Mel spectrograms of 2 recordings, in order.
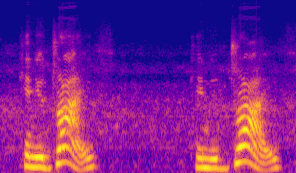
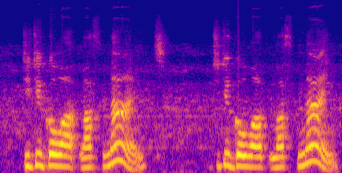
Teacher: yes or no questions have rising intonation at the end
